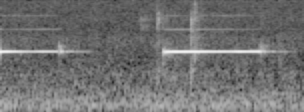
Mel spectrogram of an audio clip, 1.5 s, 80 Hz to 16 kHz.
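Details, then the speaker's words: Zoll ventilator training demo in volume control mode while adjusting FiO2: high-pitched alarm tones, one short then one longer, sounding because the vent is not hooked up to oxygen. "To solve the alarm, plug in oxygen or bring it back to oxygen."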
